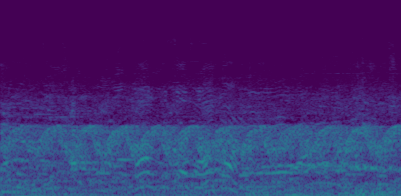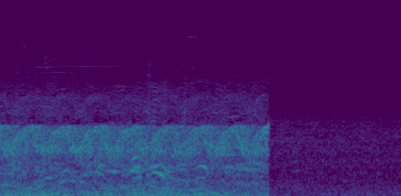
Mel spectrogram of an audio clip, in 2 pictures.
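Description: Emergency vehicle siren sounding a fast yelp, rising and falling about three times a second, over the voices of a crowd. It cuts off suddenly near the end, leaving only faint background.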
